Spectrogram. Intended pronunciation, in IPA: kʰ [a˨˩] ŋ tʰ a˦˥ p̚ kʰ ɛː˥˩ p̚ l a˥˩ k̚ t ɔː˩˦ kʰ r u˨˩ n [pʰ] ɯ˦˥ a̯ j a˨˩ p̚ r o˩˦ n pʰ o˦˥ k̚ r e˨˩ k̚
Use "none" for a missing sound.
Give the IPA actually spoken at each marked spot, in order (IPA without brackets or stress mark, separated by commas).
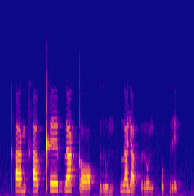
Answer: a˦˥, pʰ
